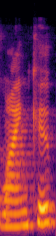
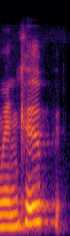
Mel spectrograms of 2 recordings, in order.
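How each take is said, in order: First: The first syllable rhymes with 'fine'. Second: The first syllable rhymes with 'fin'. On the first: "I've heard it pronounced both Wine Coop" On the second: "and Wind Coop"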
